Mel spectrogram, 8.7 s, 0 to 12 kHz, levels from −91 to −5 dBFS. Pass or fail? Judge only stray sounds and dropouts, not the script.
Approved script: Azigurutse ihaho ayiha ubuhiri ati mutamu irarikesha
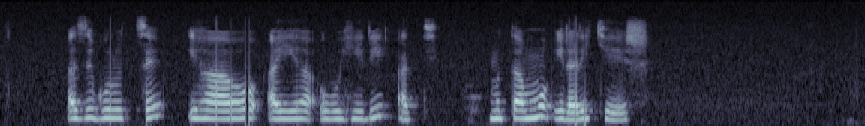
pass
